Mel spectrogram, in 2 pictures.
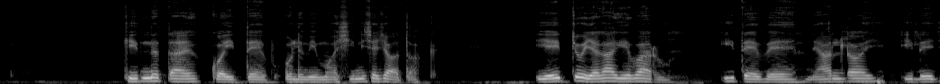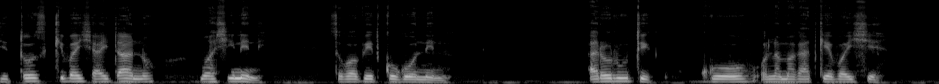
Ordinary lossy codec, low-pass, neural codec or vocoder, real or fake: none; none; none; real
